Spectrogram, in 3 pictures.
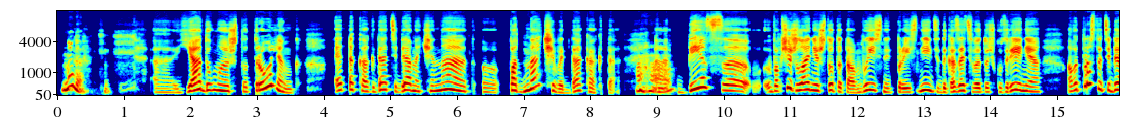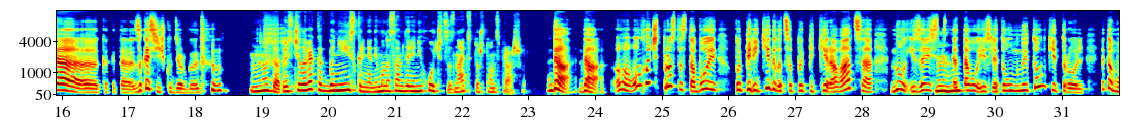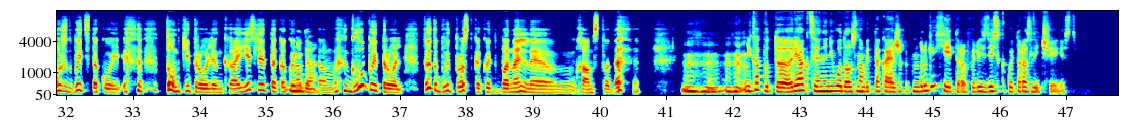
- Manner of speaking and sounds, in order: other background noise; chuckle; chuckle; laughing while speaking: "глупый"; chuckle
- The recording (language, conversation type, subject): Russian, podcast, Как вы реагируете на критику в социальных сетях?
